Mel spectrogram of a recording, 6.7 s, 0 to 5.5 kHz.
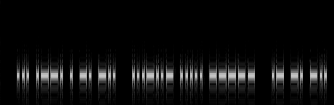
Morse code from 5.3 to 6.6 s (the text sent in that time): AND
